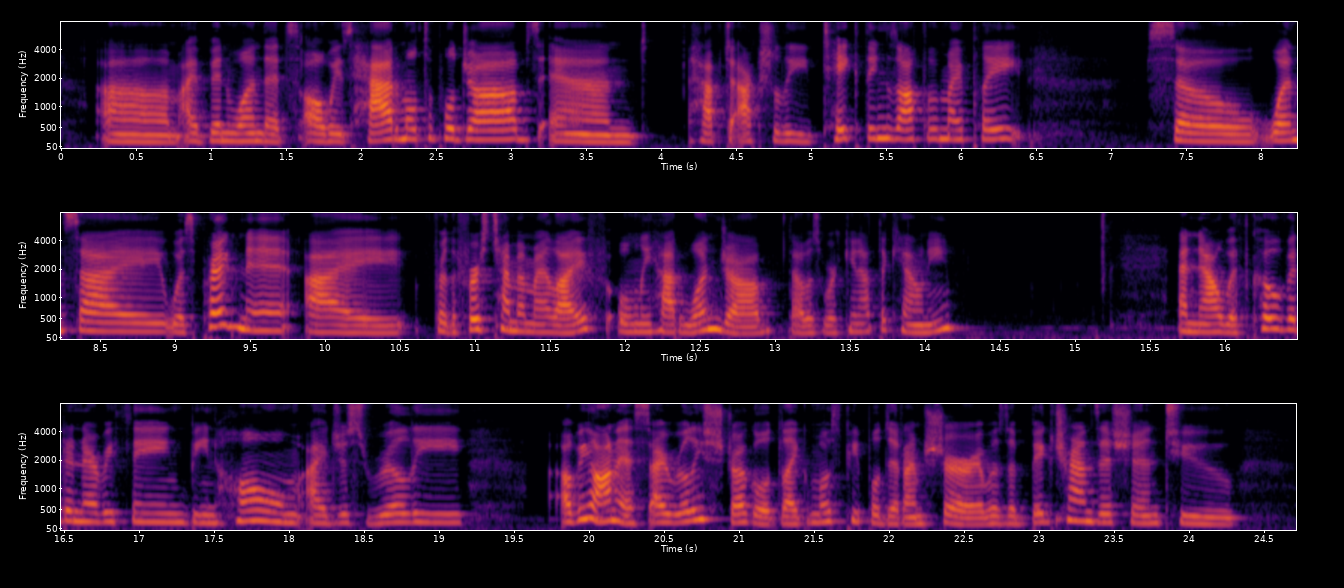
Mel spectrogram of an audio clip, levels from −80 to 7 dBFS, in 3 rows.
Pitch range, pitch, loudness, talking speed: 180-225 Hz, 195 Hz, -26 LUFS, 170 wpm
